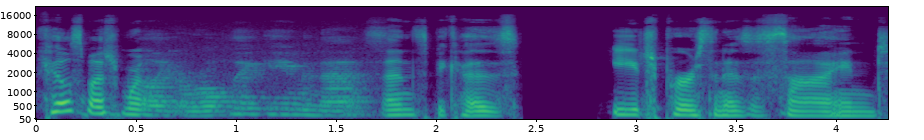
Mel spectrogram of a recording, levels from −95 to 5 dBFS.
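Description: Speech, with a switch to a distant microphone from 0.53 to 1.74 s, between "feels much more" and "because each". The sound abruptly turns roomy and bass-light, drops about 10 dB, and picks up room noise about 25 dB below the speech, likely from the close microphone dropping out.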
